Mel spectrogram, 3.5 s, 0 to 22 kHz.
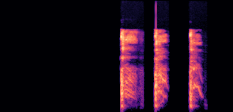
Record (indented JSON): {
  "three_cough_length": "3.5 s",
  "three_cough_amplitude": 32767,
  "three_cough_signal_mean_std_ratio": 0.21,
  "survey_phase": "beta (2021-08-13 to 2022-03-07)",
  "age": "18-44",
  "gender": "Male",
  "wearing_mask": "No",
  "symptom_none": true,
  "smoker_status": "Never smoked",
  "respiratory_condition_asthma": false,
  "respiratory_condition_other": false,
  "recruitment_source": "REACT",
  "submission_delay": "1 day",
  "covid_test_result": "Negative",
  "covid_test_method": "RT-qPCR",
  "influenza_a_test_result": "Negative",
  "influenza_b_test_result": "Negative"
}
